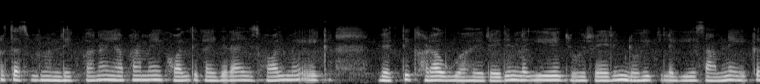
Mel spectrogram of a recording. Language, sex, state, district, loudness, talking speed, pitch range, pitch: Hindi, female, Uttar Pradesh, Hamirpur, -15 LUFS, 290 wpm, 185-200 Hz, 195 Hz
